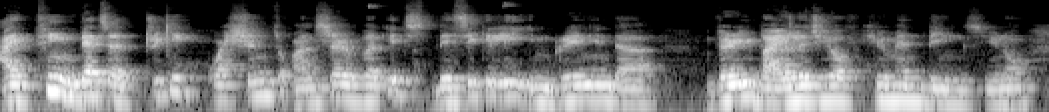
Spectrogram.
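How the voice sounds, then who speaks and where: A man talks at a moderate pace in a fairly high pitch with ordinary pitch variation. Audible room echo surrounds his voice. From Manipur, Northeast India. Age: 20s. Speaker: medical student. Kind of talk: interview. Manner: halting.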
